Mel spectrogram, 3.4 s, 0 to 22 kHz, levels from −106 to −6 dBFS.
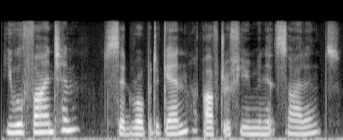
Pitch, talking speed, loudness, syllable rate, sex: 210 Hz, 210 wpm, -18 LUFS, 6.2 syllables/s, female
